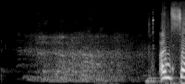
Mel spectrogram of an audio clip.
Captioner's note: laughter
